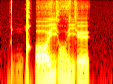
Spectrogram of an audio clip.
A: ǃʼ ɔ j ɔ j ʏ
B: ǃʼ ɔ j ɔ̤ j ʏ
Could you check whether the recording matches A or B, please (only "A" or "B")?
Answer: B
